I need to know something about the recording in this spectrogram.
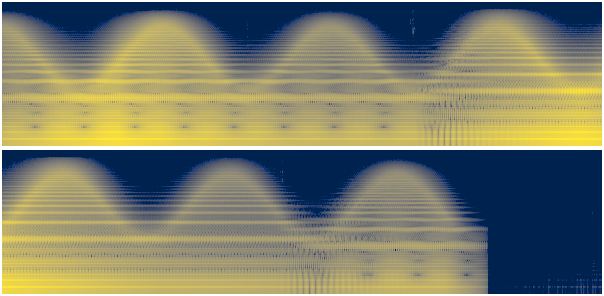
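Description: Synthesizer pad from a looped single-cycle sample in a Kontakt instrument, held notes whose low-pass filter an LFO sweeps open and shut about every second and a half, a rhythmic wah. The notes change about four seconds in, and the sound cuts off about a second before the end.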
